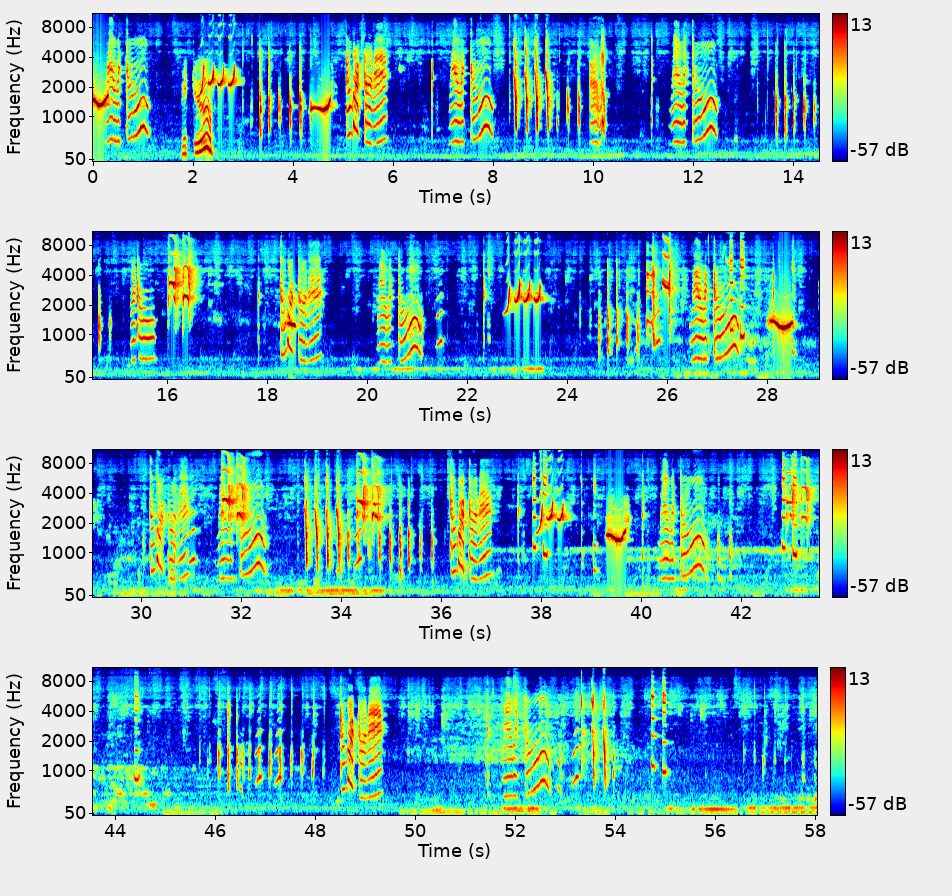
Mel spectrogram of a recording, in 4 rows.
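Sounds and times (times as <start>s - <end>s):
parakeet squawks: 0.0s - 6.1s, 6.7s - 58.0s
parakeet clicking chatter: 0.3s - 58.0s
sharp bird chirps: 1.8s - 6.9s, 15.9s - 26.3s
parakeet whistle: 22.7s - 23.6s, 37.8s - 41.3s.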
